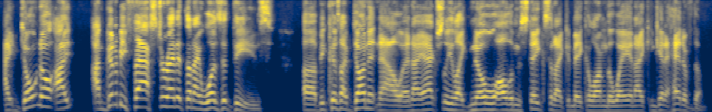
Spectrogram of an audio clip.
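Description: A man's voice: on the high side, fast, sharp tone, dry recording. A man talking casually as an interview guest about his creative work, talkative and often correcting himself mid-thought. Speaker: guest, audio drama creator.

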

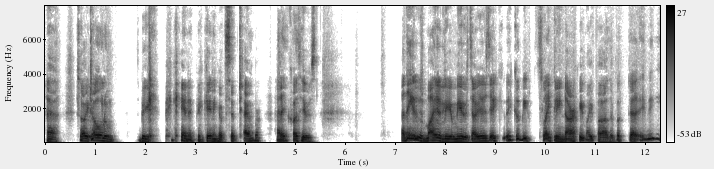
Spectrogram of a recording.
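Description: Man, Irish accent, very gravelly, deeply husky, rambling storyteller, chuckles often. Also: very animated, normal speed, a little mellow. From Ireland, raised partly in England. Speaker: podcast guest. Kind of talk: casual personal storytelling.

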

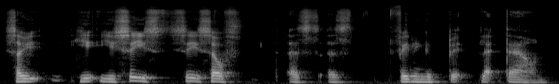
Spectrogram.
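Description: A man hosting a podcast interview, asking questions and summing up his guest's story in a measured, encouraging way. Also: medium pitch, fairly bright tone. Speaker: podcast host. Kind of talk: interview conversation.

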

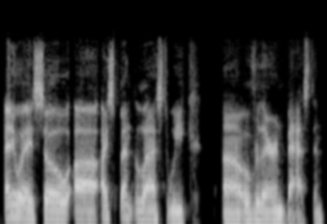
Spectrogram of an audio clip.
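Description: A man's voice: mid-range voice, moderate pace, smooth, no room sound. Joking, profane male podcast host. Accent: Pittsburgh. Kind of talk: casual podcast banter.

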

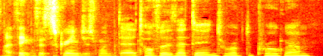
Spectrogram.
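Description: A man's voice: medium pitch, steady tone, darkish tone, a little hiss or hum. A man in a casual family chat who jokes around and trails off mid-sentence. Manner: joking, halting, trails off. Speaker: family member.

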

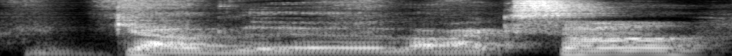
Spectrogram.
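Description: A man's voice: fairly low pitch, expressive, measured pace, darkish tone. A man with a Quebec French accent, chatting casually and dropping English words into his sentences. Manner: mixes English words into speech. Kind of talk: casual conversational chat. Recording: roomy, echoey room.

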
